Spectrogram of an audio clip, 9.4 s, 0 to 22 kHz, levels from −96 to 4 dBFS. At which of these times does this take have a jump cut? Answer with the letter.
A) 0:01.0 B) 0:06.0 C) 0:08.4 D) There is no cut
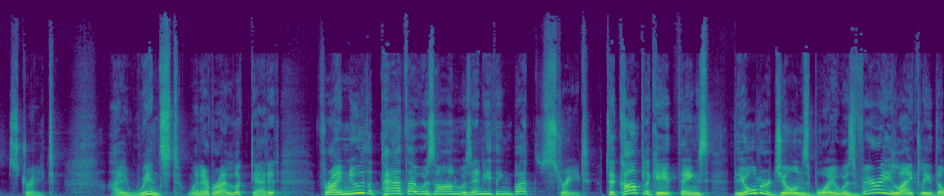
B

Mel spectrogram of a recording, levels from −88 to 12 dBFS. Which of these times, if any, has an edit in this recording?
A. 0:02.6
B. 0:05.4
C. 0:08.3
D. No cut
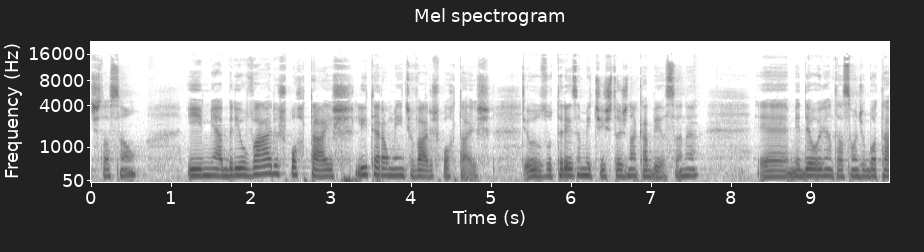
B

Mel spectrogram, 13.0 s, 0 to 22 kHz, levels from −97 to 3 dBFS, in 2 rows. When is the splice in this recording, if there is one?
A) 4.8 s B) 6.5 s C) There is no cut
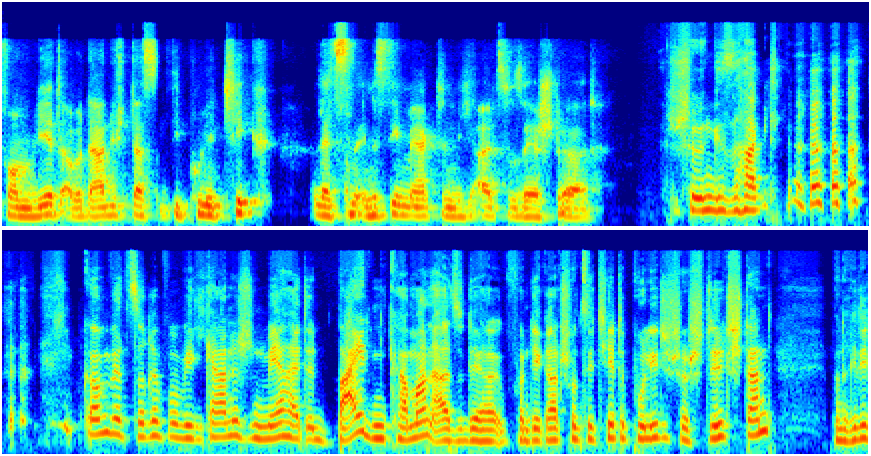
C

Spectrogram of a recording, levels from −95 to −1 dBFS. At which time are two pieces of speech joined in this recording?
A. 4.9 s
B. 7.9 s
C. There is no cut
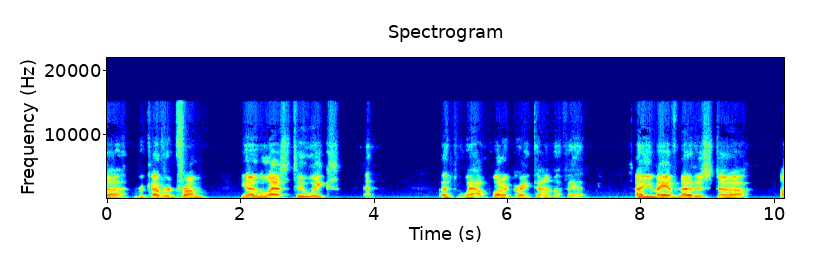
B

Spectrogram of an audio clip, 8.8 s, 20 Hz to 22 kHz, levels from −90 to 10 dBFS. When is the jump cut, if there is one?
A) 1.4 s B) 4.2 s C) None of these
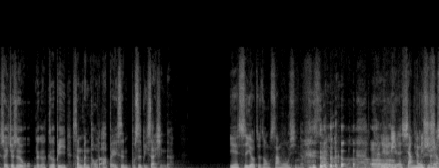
C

